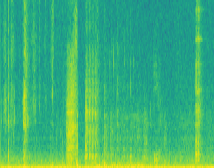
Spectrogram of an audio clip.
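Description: Near silence over a low steady hum, broken by faint handling of a stack of trading cards: a light click about half a second in, two brief rustles of cards sliding around a second and a half in, and another small click near the end.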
